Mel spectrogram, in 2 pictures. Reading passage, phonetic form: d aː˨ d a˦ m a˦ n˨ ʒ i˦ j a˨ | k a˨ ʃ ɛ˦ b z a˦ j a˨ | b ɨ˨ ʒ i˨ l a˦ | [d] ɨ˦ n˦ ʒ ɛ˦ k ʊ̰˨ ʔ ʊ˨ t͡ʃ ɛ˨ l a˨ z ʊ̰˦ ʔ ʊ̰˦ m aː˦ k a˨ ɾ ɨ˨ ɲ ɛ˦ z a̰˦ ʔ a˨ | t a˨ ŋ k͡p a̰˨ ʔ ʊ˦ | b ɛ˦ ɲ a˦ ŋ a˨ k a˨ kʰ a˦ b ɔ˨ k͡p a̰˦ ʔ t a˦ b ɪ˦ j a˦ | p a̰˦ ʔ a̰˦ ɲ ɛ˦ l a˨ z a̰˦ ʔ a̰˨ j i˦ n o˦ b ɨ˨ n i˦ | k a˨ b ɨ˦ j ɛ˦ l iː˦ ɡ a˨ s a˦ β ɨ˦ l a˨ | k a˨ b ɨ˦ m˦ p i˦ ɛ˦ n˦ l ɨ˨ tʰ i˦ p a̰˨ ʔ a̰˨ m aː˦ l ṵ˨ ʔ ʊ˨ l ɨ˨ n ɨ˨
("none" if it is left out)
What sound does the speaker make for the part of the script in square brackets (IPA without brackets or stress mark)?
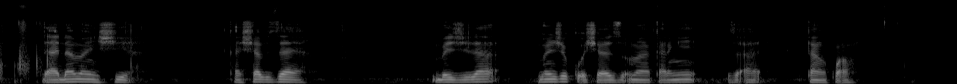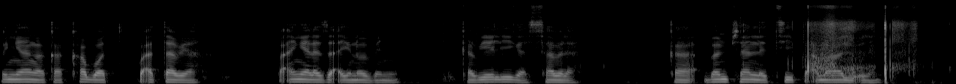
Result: b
